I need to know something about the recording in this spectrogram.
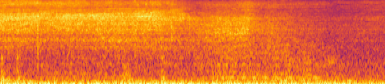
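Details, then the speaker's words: Jeep tire sidewall repaired with a GlueTread sidewall patch, being reinflated: thin steady high hiss of air escaping at the patch edge, likely too little adhesive there; fixed by adding adhesive. "so you might be able to hear that we're actually losing some air right here so if this is a this is a case where maybe i didn't put enough adhesive on that edge"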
